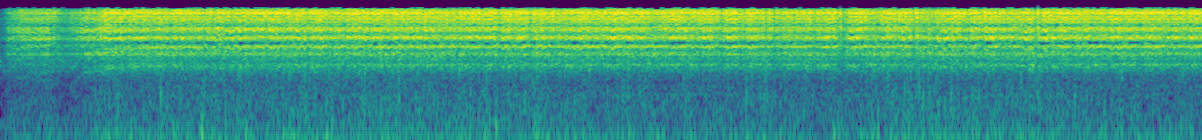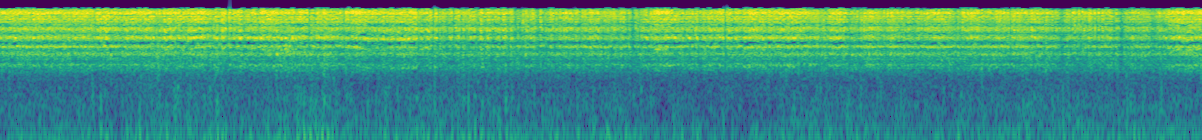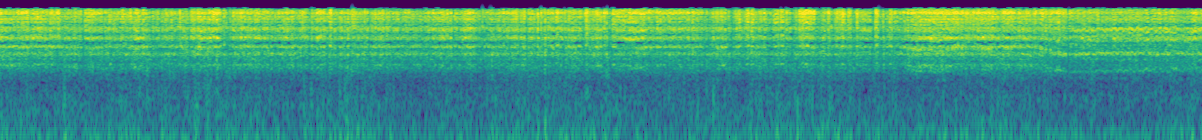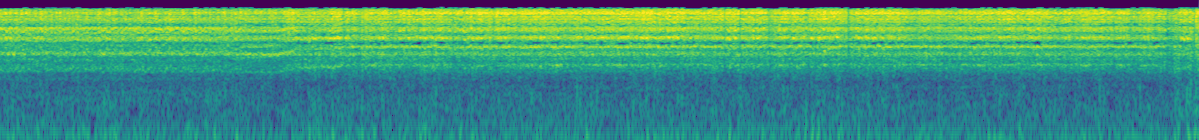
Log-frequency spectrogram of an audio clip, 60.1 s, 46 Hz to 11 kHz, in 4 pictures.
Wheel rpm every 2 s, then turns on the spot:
140, 230, 230, 230, 230, 230, 230, 230, 230, 220, 230, 230, 230, 230, 230, 230, 230, 230, 230, 230, 230, 210, 160, 160, 190, 230, 230, 230, 240, 240.
none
